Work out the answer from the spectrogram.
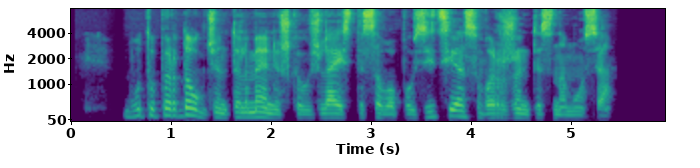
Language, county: Lithuanian, Alytus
